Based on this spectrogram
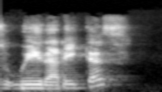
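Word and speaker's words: Wixárika: estabas hablando, la cultura es lo que nosotros llamamos la cultura huichol, o como se autodenominan los huiraricas, que hace poquito descubrí que sí. – Se escribe huixarica, pero la X se pronuncia como una R, como que un poquito más.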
